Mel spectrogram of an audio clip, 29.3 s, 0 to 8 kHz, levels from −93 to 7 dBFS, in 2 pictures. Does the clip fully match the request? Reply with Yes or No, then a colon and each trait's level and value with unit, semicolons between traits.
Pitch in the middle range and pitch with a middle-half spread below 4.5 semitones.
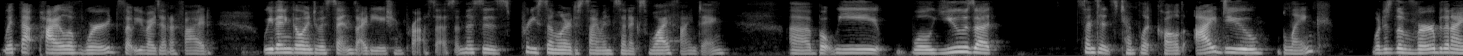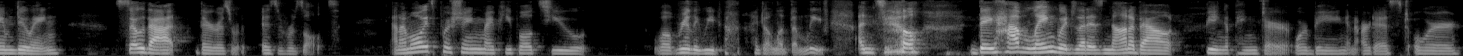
Yes: medium, 180 Hz; average, 3.6 semitones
